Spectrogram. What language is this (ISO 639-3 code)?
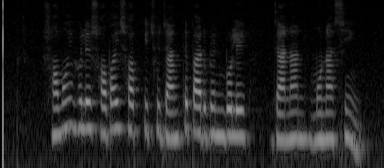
ben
